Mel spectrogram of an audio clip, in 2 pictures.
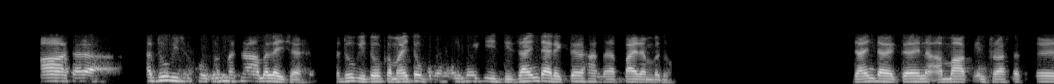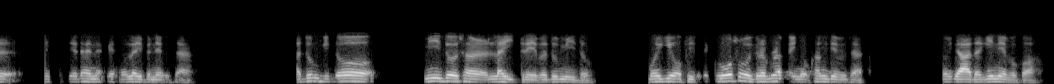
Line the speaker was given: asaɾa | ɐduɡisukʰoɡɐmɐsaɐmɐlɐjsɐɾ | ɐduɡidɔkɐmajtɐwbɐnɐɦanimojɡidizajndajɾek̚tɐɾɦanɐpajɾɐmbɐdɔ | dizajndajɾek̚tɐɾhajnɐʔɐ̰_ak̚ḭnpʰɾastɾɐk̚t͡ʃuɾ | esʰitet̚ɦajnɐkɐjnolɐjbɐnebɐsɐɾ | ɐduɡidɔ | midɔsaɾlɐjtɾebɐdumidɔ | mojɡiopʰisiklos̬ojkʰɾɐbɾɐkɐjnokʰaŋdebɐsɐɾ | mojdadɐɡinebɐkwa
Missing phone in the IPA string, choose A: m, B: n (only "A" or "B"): A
